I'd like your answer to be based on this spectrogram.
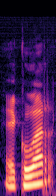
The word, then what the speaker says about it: Cougar: Cougar, lo he dicho bien. – Cougar, ya deja claras cuáles son sus intenciones.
